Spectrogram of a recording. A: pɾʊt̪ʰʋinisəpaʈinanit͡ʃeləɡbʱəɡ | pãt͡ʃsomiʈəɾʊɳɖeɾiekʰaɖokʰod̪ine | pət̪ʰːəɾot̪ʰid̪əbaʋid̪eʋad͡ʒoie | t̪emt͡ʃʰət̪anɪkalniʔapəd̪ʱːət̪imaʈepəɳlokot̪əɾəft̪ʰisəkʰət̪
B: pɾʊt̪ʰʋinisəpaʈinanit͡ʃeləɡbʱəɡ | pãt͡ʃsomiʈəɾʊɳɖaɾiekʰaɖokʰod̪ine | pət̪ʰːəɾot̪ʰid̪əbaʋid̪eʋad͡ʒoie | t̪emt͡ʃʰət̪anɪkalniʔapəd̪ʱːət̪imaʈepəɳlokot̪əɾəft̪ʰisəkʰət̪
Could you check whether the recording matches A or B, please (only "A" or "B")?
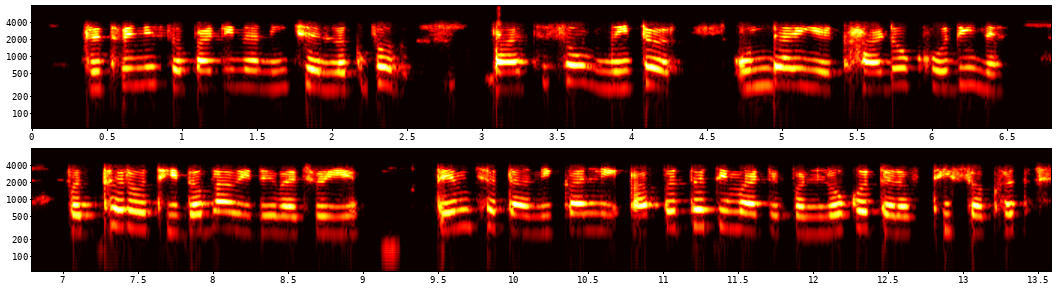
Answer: B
